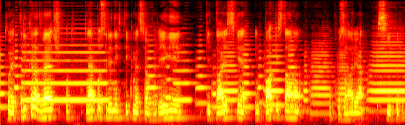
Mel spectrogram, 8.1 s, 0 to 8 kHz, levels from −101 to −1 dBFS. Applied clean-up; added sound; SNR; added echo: none; Brass instrument; 3 dB; reverberation time 0.2 s.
